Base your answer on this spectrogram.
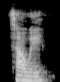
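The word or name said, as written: Cały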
